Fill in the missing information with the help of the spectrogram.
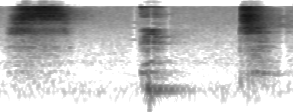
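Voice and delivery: S-it split into its sounds; sounding out words. Shown as a demonstration. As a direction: say S-it sound by sound, softly. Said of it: "would sound out sit".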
